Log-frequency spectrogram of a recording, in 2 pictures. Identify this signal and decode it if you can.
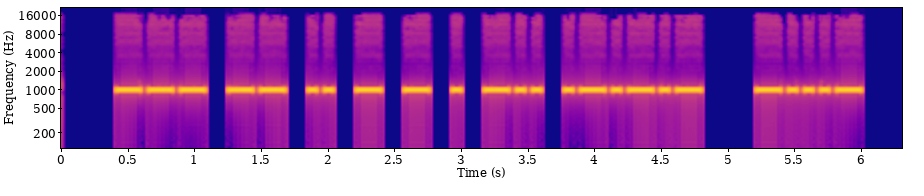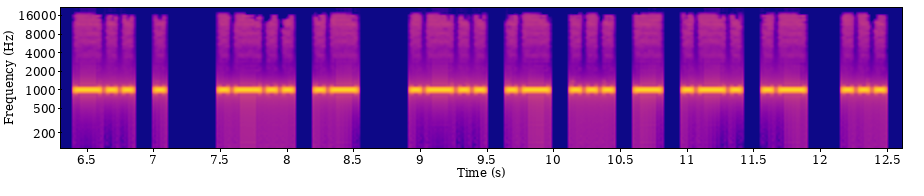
Morse code, heard as a keyed tone, about 20 wpm, 1000 Hz. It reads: OMITTED. <BT> DE LA LASTRA S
